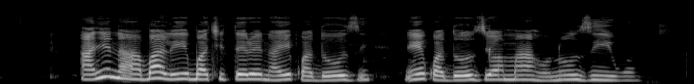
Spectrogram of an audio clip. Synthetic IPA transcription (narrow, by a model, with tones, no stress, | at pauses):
a˨ɲɪ˦na˨a˨ɡ͡ba˦lɪ˨ɪ˦ɡ͡ba˦t͡ʃi˦te˦ɾe˦na˨ɪ˦kʷa˨do˨˦zi˦ | ne˦ɪ˦kʷa˨do˨˦zi˦ɔ˦ma˦a˦ɦʊ˨no˦zi˦i˦wu˦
